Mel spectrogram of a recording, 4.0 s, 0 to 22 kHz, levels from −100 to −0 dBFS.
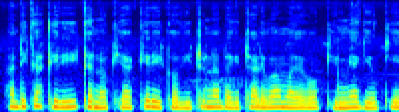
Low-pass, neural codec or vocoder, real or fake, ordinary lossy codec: none; none; real; none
